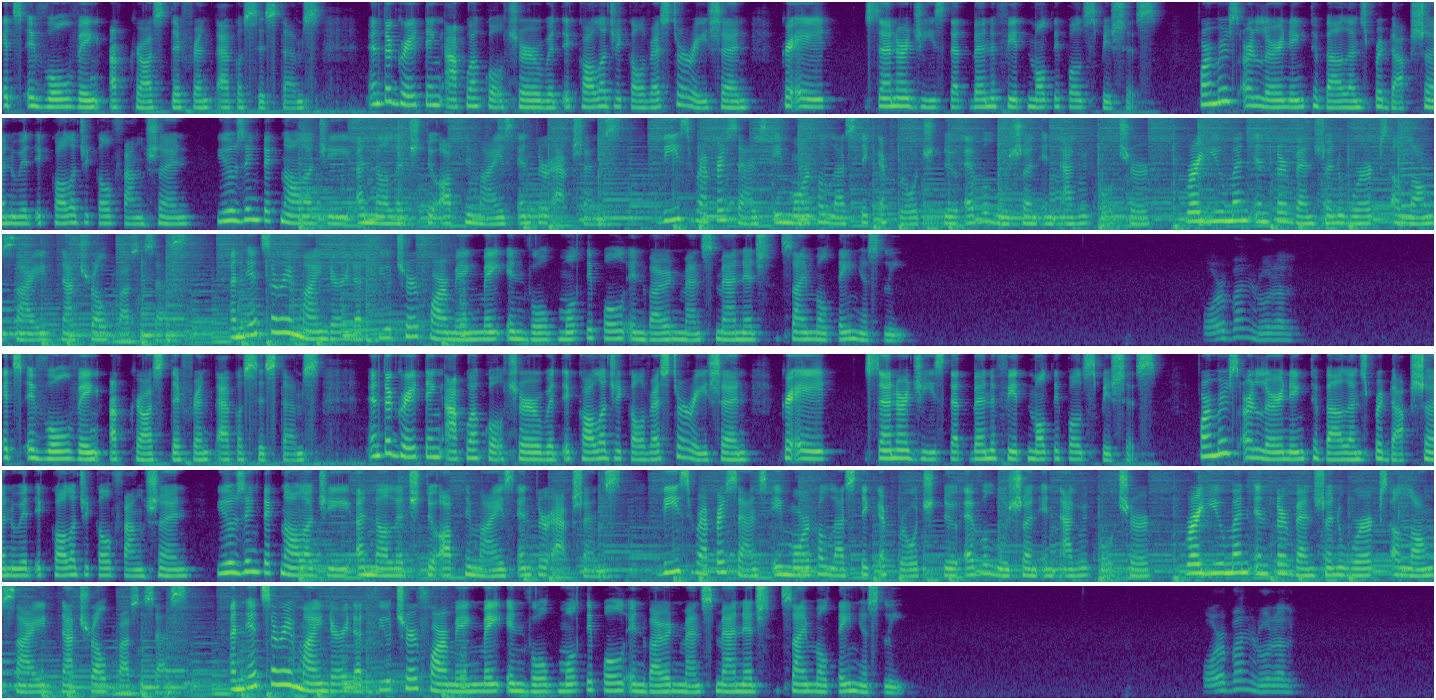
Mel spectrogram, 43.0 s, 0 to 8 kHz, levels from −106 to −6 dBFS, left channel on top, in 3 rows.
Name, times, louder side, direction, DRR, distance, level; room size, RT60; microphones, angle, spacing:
voice 1, 0.0-3.2 3.7-7.4 7.8-8.2 8.6-11.5 12.0-16.2 16.5-20.5 20.9-25.8 26.1-30.5 30.9-34.4 34.7-37.7, right 3 dB, 20° right, 0.3 m, -30 dB
sound 1, 17.3-33.3, left 2 dB, 70° left, 1.3 m, -39 dB
voice 2, 40.6-41.6, right 4 dB, 85° right, 0.7 m, -44 dB
6.6 x 5.7 x 5.2 m
head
